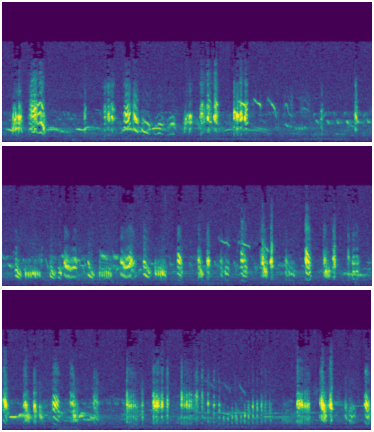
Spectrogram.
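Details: Woodchat shrike (Lanius senator) calling: a busy run of harsh chattering notes mixed with scratchy warbled phrases and sharp clicks, steady throughout, in a quiet natural setting.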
